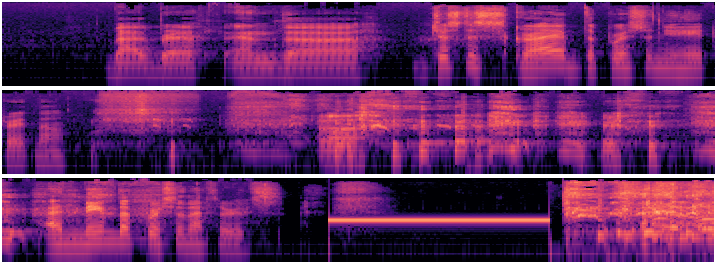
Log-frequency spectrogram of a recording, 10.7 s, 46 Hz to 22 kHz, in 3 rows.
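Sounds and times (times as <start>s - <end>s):
speech: 0.5s - 8.7s
laughter: 4.0s - 8.0s, 9.9s - 10.6s
censor bleep over a spoken name: 8.8s - 9.9s.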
